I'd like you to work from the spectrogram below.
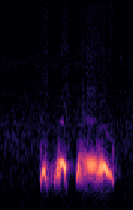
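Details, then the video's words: Spotted dove cooing as a lure to make wild rival doves fight: two short low notes bending up and down, then a prolonged, vibrating, level coo sliding slightly lower at the end. "Tiếng chim cu gáy kích bổi nhanh nổi, hiệu quả nhất hiện nay, chim cu đất thúc đấu vấy bổi"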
